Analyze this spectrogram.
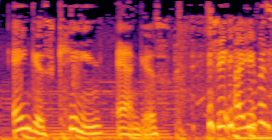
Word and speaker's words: Angus: of fund raising Senator Angus Angus King Angus see I even said it wrong there again know the steak's not called Angus yeah I say Angus it's not Angus it's Angus okay still sounds the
